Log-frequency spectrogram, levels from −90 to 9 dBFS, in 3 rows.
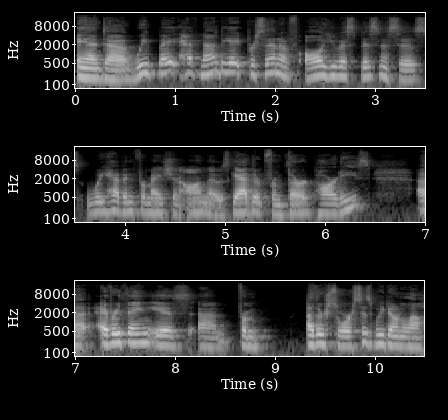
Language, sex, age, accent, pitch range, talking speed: English, female, 40-59, American, 160-205 Hz, 160 wpm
